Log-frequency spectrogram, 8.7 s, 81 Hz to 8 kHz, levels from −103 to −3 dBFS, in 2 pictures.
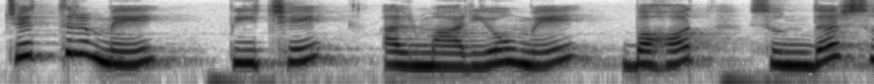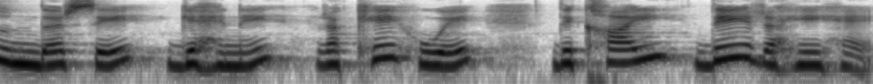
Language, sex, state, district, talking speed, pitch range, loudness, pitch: Hindi, female, Himachal Pradesh, Shimla, 110 wpm, 240-310 Hz, -16 LUFS, 260 Hz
